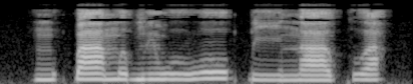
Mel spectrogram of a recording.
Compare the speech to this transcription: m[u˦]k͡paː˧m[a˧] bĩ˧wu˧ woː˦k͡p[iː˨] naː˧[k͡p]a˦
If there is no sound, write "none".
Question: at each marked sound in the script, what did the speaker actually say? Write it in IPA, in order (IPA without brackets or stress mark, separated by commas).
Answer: u˨, ə˧, iː˨, kʷ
